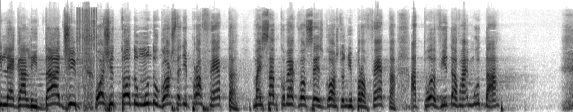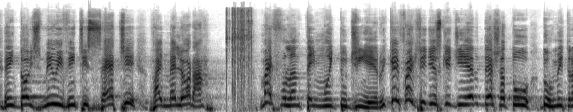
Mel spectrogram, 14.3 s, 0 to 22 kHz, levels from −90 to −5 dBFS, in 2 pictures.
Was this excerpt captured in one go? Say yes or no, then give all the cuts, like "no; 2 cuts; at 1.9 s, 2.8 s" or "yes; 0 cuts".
no; 2 cuts; at 1.1 s, 10.3 s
